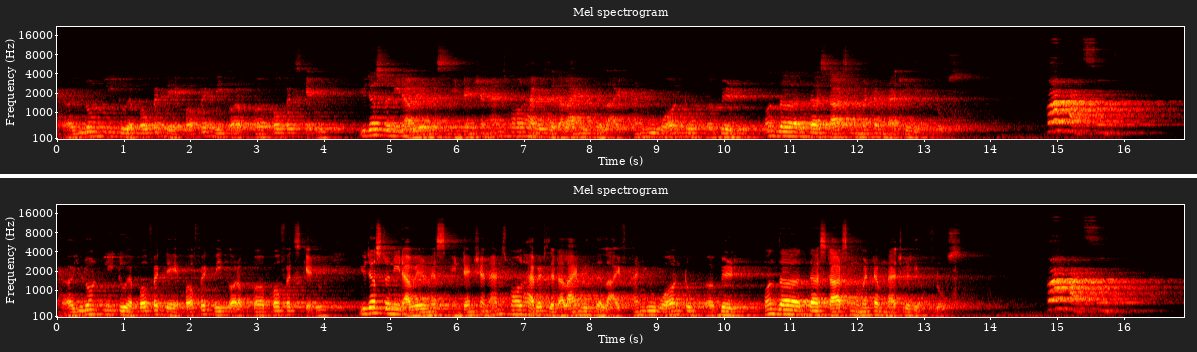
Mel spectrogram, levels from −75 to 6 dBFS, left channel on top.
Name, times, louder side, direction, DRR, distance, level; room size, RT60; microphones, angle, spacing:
voice 1, 0.1-4.0 4.5-10.2 10.6-13.5, right 4 dB, 90° right, 7 dB, 0.4 m, -25 dB
voice 2, 14.8-15.9, equal, 30° left, -6 dB, 1.4 m, -26 dB
7.1 x 4.7 x 3.3 m, 2.9 s
head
